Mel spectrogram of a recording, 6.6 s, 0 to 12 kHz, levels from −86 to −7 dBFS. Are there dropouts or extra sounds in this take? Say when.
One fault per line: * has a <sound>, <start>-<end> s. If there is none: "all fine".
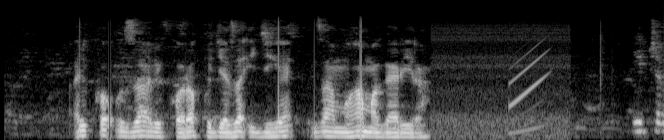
* has a chirp, 5.1-5.5 s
